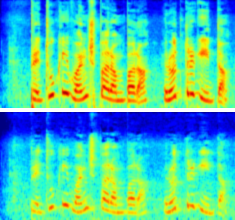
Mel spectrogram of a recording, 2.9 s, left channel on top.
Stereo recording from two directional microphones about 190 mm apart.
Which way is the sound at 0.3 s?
55° left (ahead or behind).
